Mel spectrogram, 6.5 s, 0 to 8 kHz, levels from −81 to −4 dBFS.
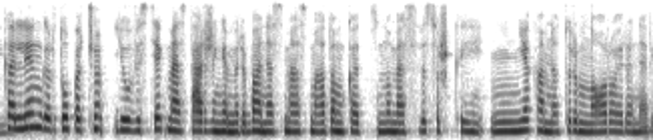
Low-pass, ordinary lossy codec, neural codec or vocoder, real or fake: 7.2 kHz; Opus, 32 kbps; none; real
